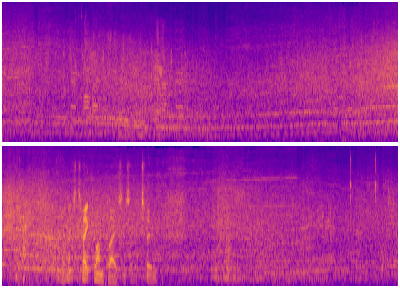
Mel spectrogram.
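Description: A race car engine roars steadily, its pitch rising and falling with gear changes.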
